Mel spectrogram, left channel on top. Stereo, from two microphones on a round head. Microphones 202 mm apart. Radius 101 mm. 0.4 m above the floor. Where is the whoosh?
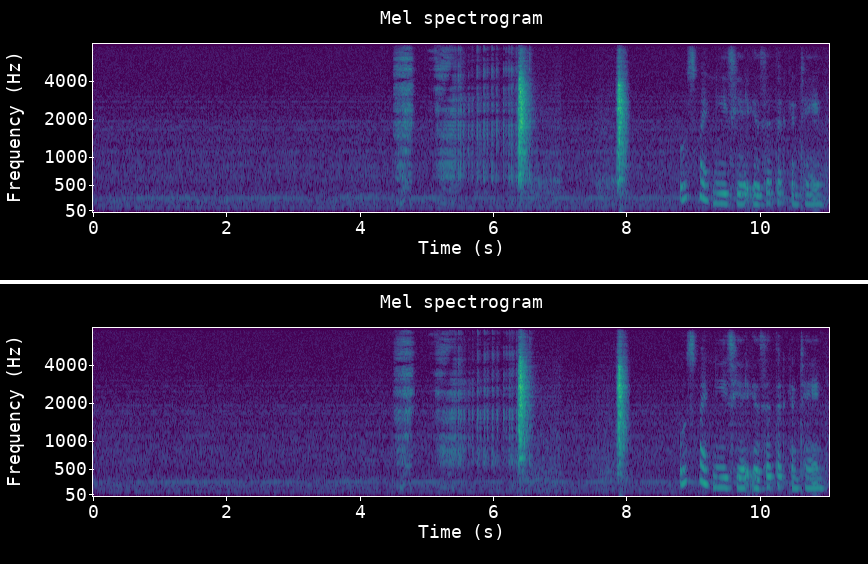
15° left (ahead or behind), 1.8 m.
